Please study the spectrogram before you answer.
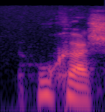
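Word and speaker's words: Łukasz: Anscheinend spricht man Lukasz auf Polnisch Hukasz aus, wieder was gelernt.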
